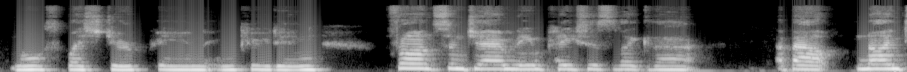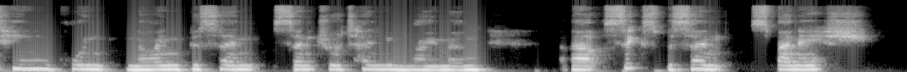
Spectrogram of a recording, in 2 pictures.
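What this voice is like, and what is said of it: Portuguese accent. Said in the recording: “that beautiful Portuguese accent that you have there”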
